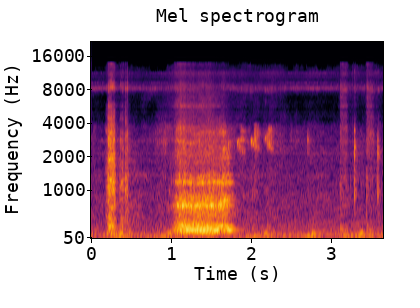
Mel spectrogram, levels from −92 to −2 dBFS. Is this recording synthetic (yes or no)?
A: yes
